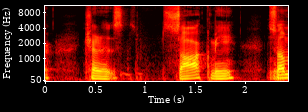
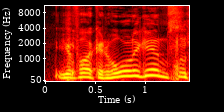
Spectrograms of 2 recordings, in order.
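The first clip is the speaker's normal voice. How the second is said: pitched-up, fed-up, irate scolding tone; 7 semitones higher than usual. Chasing people off a property in a joke bit: Hank Hill voice. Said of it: "Go full Hank Hill".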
